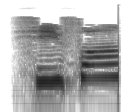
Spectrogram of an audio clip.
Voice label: woman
